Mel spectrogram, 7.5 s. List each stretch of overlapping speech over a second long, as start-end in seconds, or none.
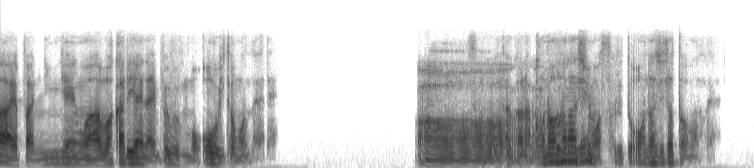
4.7-6.0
